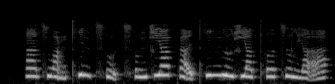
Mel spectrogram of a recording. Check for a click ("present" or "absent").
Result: absent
